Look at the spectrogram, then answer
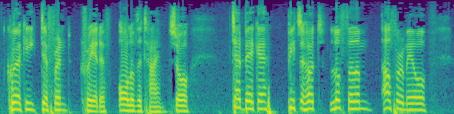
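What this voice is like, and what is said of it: Newcastle (Geordie) accent. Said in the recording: “I love your Newcastle accent ... It's a great accent. I love it.”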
